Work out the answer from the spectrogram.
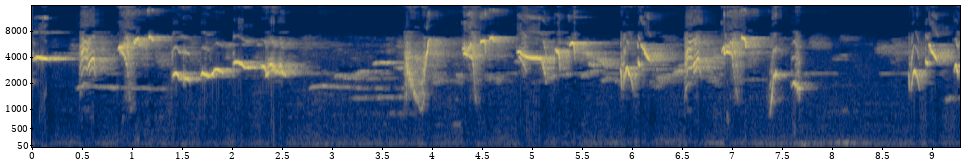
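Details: Oriental magpie-robin lure song meant to spur kacer into steady singing: crisp whistled notes, sharp downward chips and warbled runs in quick bursts, with brief pauses between phrases.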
